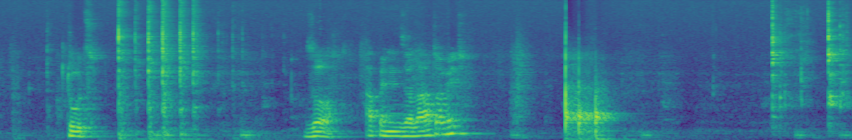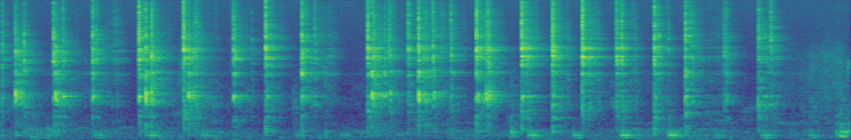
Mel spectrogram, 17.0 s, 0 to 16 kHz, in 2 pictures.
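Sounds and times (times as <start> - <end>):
knock: 5.7 - 6.4.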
